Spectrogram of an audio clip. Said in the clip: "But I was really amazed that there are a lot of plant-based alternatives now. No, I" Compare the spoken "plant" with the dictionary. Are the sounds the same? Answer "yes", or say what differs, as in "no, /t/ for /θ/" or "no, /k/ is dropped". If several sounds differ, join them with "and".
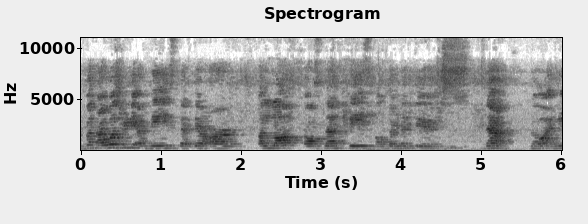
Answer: no, /n/ is dropped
